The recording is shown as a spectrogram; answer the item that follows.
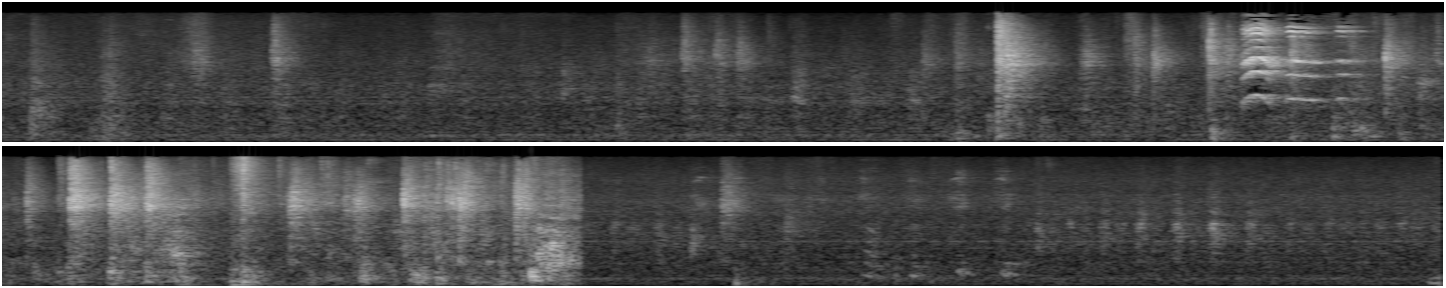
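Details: Gunner, a dog, playing indoors with the puppy Willow and a few other canine friends; high squeaky whimpers and scuffling bursts cluster in the middle stretch, with quieter rustling before and after.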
